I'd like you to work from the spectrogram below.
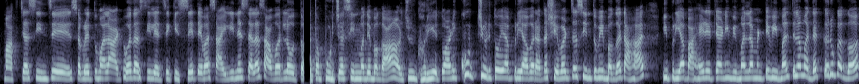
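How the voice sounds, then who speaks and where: Woman, high voice, fast voice-over recap, talks straight to viewers. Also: fairly even intonation, a little mellow. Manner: fast storytelling, addresses the audience directly. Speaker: serial episode reviewer.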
